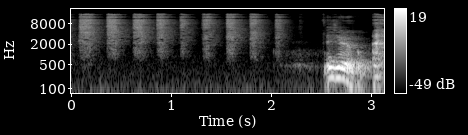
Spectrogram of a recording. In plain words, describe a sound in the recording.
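A spray can hisses in quick short bursts close by.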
